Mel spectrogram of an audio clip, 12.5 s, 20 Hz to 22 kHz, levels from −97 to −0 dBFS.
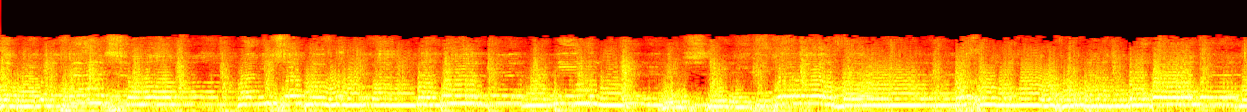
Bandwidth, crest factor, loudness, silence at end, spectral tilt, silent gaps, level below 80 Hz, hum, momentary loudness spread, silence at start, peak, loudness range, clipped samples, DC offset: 7.2 kHz; 4 dB; -6 LUFS; 0 s; -7.5 dB/octave; none; -20 dBFS; none; 3 LU; 0 s; 0 dBFS; 2 LU; under 0.1%; under 0.1%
